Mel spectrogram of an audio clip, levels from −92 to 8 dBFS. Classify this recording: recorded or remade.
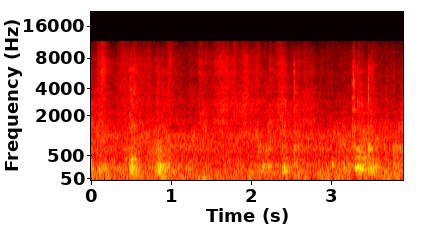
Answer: remade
